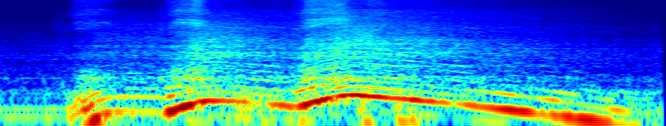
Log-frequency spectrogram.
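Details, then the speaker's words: Honda Civic two-door: clean free revs rising and falling with deep intake growl, no rattles or misfires; a little smoky, running really rich, sounds good, normal revving. "so yeah it's on fuel so I think that's why it's a little Smokey but it's also running really rich but yeah I mean it's a really nice car sounds good"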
